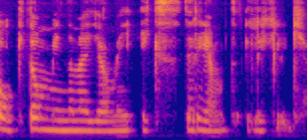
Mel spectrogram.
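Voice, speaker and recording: Somewhat breathy, a woman talks at a fairly high pitch. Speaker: podcast host, beauty educator. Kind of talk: educational monologue with personal anecdotes. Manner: chatty, laughs often.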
